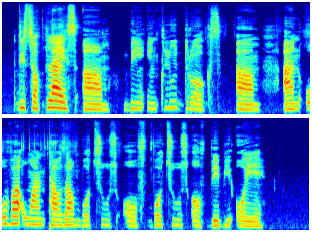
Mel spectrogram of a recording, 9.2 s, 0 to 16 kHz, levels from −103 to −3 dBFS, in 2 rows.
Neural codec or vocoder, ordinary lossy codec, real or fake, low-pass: none; none; real; 14.4 kHz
